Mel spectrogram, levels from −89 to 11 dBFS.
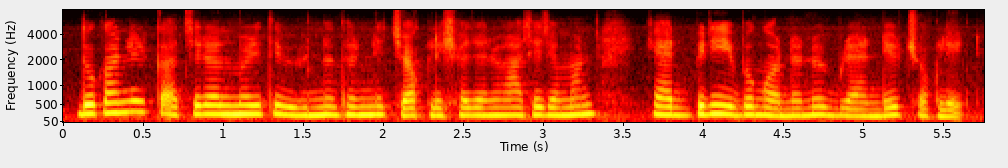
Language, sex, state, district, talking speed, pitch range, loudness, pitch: Bengali, female, West Bengal, Alipurduar, 155 wpm, 200-230 Hz, -16 LUFS, 215 Hz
